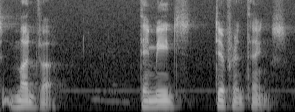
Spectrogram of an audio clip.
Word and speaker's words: Madhva: not first of all the pronunciation is not madhava but it's madhva they mean different things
